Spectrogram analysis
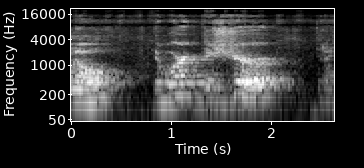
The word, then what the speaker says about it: de jure: For those that may not know, the word de jure, did I say that right?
